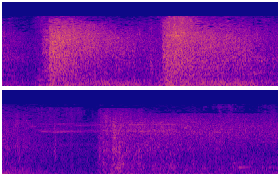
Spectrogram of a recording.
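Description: Ice shatters with loud crashing bursts.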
